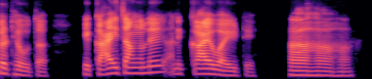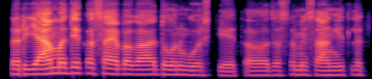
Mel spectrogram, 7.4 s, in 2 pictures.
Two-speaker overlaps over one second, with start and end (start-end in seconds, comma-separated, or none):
none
